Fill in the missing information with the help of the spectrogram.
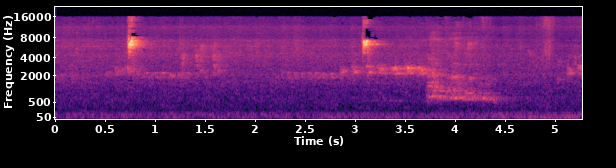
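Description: Caged sunbird calling: two short, sharp, high chirps about two seconds apart, with a longer, lower chattering call between and after them.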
